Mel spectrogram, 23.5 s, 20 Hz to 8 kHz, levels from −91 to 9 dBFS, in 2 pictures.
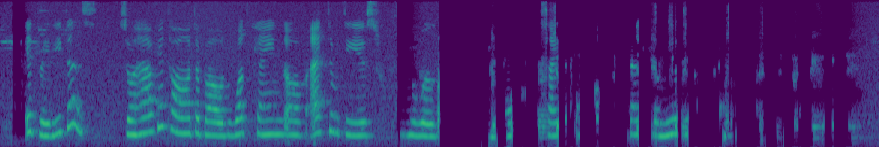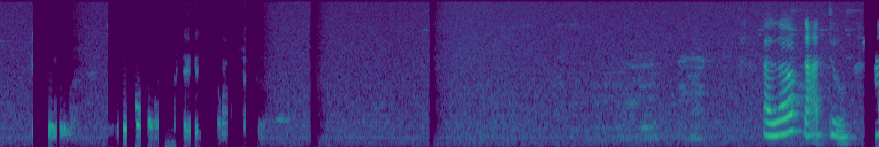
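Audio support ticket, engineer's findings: Other side's voice leaking through: faint second voice at 0.0–0.18 s, 5.22–21.15 s and 23.11–23.27 s, roughly 15–25 dB under the talker. Likely residual loudspeaker echo the canceller missed.

Speech suppressed in double talk: the talker's own voice dips by up to about 40 dB across 5.31–10.09 s and again at 23.34–23.45 s. This is likely the canceller attenuating both sides during overlap. It differs from gating because the voice itself drops, not just the room.

Background gated by the echo canceller: room tone ducks by up to about 40 dB in brief spots between 10.39 and 17.58 s, around 1.5 s in total, then recovers. Only the background drops, not the voice. Call processing band-limits everything to 8 kHz.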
